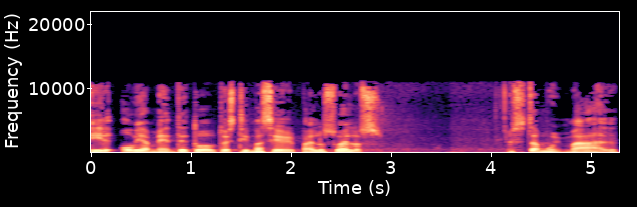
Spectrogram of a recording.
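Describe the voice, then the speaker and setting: A man with a medium pitch, lively intonation and a fairly slow pace. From Mexico, Monterrey, Nuevo León. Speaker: podcaster and motivational content creator. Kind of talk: motivational solo podcast monologue.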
